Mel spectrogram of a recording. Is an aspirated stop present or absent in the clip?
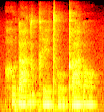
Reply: present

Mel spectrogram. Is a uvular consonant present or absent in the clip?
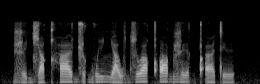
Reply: present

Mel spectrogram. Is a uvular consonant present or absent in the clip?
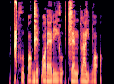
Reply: absent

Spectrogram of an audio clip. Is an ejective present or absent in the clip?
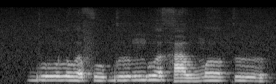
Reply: absent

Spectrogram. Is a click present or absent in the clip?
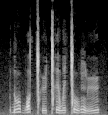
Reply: present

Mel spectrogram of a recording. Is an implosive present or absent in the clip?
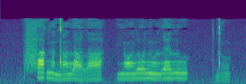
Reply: absent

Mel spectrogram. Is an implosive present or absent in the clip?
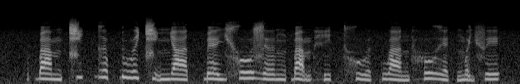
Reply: present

